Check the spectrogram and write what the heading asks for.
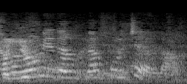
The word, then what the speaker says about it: Amarone della Valpolicella: So say Amarone del Valpolicella. And you have to say it like that. With an Italian accent.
